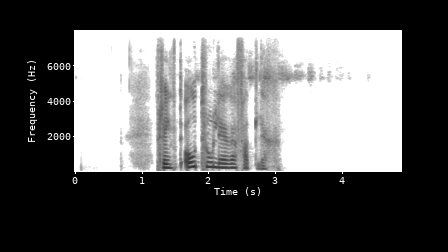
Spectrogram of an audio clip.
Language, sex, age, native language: Icelandic, female, 30-39, Icelandic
